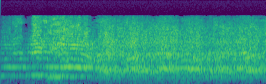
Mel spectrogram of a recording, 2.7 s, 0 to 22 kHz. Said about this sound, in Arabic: وبالتزامن مع استعدادات اليمن لإحياء ذكرى المولد النبوي الشريف، أتت مليونيته في الأسبوع 48 من العدوان الصهيوني الأمريكي على غزة تحت شعار مولد نبي الهدى، دعوة لنصرة غزة والأقصى، شعار عبرت عن دلالاته هتافات ورسائل الحشود المشاركة وبيانها الجماهيري.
